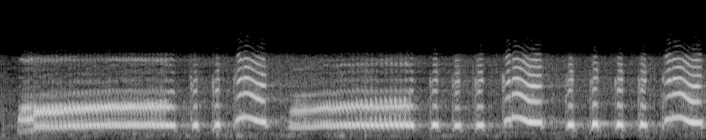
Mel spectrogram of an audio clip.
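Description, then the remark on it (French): A human voice imitates a hen's cackle after laying eggs: drawn-out nasal calls, then quick rhythmic clucks rising into sharp squawks. It is fairly loud, with nothing else in the background. “Là, une poule qui pond des œufs pour faire des omelettes au lard.”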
